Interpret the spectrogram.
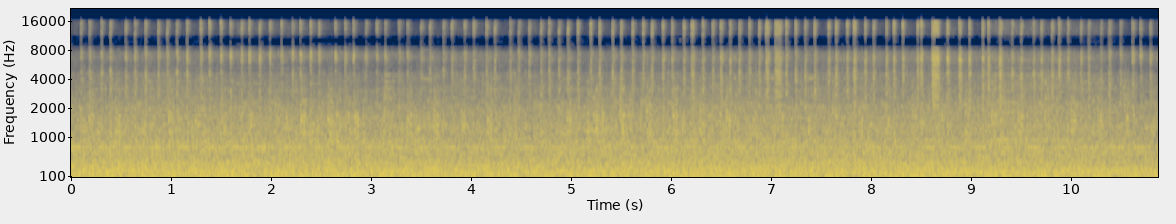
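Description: Passenger train running through desert, heard from an open coach window: a steady rumble of wheels on rail mixed with rushing air, with a faint steady whine through most of it.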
